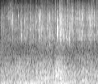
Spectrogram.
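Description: Water from a home kitchen tap runs steadily for hand washing, a soft continuous splashing with a brief louder gush partway through, close by and with no talk.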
